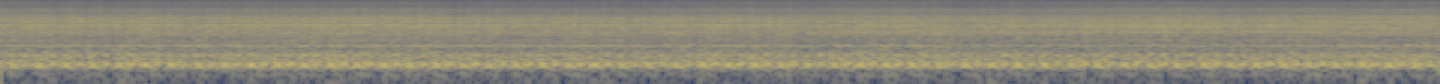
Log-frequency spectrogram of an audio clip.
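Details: Camaro at low idle with constant harsh gritty grinding, suspected flywheel/starter/torque converter, worsening when pulling away and shifting between drive, neutral and reverse; minor chipping on flywheel teeth where starter meshes, bolts tight, still drives and shifts fine.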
